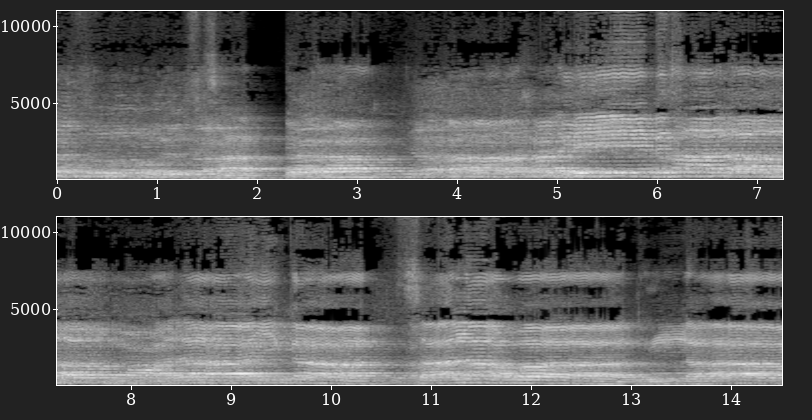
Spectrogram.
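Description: A man chanting a milad sharif, a devotional recitation in praise of the Prophet, in long, wavering held notes. He pauses briefly between phrases twice.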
